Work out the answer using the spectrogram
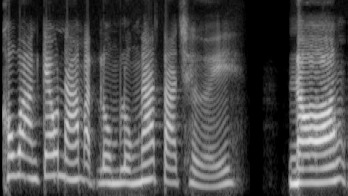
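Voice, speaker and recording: A woman narrates an audio novel in the first person, with a steady, scripted delivery. Her voice is bright and a little high. The recording is dry and close. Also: fast, no echo.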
